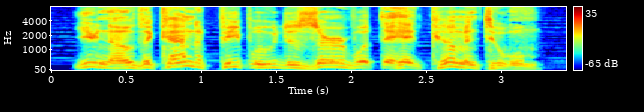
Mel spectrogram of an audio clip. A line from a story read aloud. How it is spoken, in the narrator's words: I yelled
